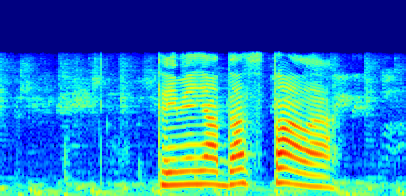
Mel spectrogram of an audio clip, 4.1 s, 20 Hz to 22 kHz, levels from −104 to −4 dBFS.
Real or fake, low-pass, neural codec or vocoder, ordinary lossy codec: real; 7.2 kHz; none; none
